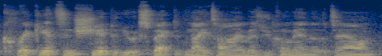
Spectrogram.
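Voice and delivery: ordinary delivery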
